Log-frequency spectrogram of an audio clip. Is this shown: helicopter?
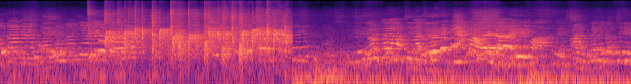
no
